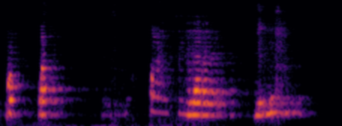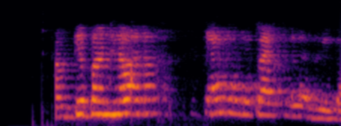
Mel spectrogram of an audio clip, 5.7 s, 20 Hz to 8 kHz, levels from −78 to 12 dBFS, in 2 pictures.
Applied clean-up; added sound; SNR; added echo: neural mask model DeepFilterNet 3.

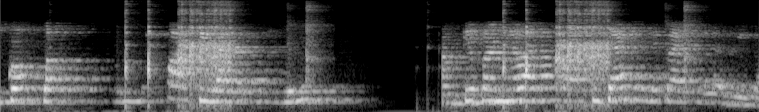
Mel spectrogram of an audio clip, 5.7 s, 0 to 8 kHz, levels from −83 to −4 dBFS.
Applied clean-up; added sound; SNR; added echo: none; Chink, clink; 4 dB; reverberation time 0.9 s.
